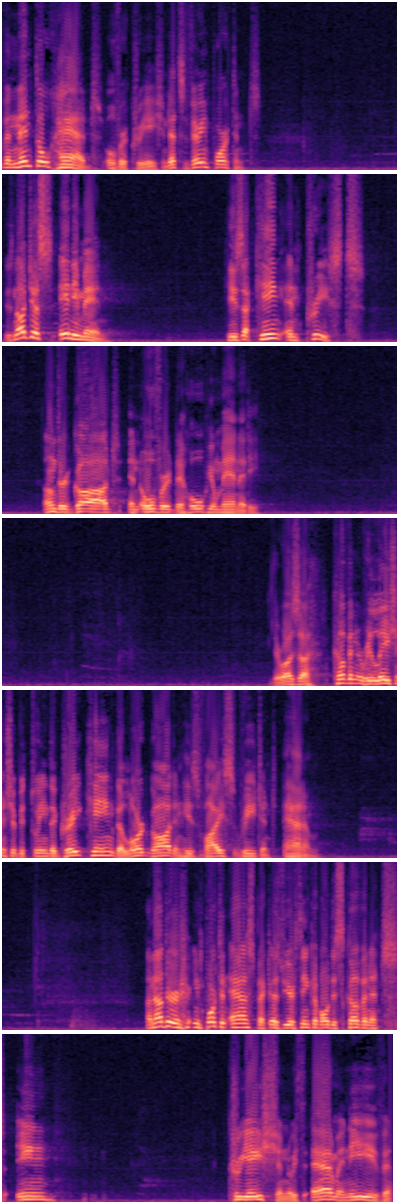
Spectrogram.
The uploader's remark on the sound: at Gracious Cross Reformed Church Salem on Sunday, December 19th, 2021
